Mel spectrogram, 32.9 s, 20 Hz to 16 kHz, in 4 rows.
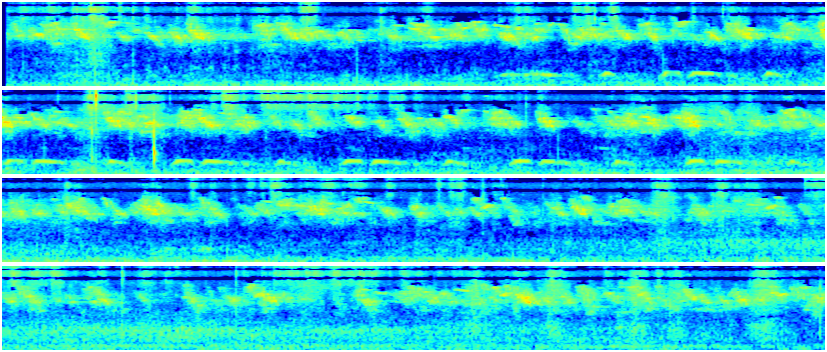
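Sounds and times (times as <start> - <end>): birds chirping and singing: 0.0 - 32.9
pigeon cooing: 5.1 - 16.4.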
